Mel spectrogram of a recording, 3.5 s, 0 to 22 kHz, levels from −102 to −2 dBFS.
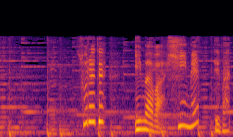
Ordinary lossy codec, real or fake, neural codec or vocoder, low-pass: none; real; none; 7.2 kHz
